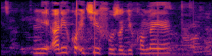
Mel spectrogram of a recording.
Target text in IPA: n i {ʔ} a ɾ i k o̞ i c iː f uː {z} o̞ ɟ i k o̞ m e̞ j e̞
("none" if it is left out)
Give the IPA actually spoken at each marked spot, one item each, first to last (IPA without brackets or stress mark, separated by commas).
ʔ, z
